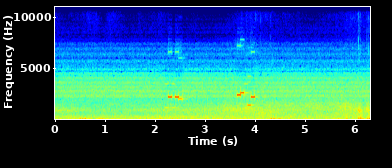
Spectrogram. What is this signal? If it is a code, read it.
Five-tone selective call (ZVEI), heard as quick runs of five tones, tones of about 70 ms, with radio hiss and street noise. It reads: 29298 00249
